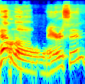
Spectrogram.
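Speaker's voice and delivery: high, very loud, belted animated-movie hero voice. Retelling how someone greeted a young son at a wedding: Emmet voice from The Lego Movie. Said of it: "goes right into, uh, Emmett's voice from the Lego movie".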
